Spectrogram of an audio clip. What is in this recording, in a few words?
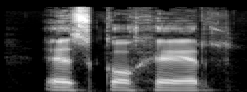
"escoger", spanish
